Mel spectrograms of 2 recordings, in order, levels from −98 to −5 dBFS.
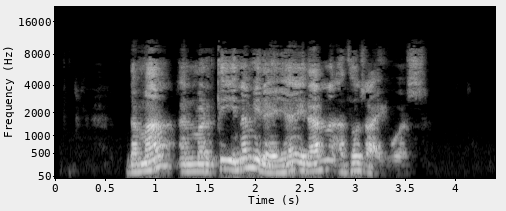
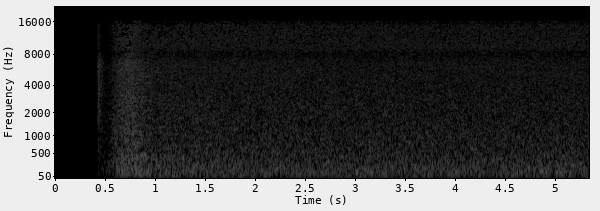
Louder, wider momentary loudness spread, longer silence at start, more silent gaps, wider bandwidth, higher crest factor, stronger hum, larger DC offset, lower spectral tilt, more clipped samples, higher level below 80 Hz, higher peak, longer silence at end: first, -24 LUFS vs -67 LUFS; first, 14 LU vs 3 LU; first, 0.7 s vs 0.4 s; neither; second, 10 kHz vs 16.5 kHz; about the same, 18 dB vs 18 dB; neither; neither; first, -4 dB/octave vs -1.5 dB/octave; neither; first, -64 dBFS vs -88 dBFS; first, -6 dBFS vs -52 dBFS; first, 0.75 s vs 0 s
